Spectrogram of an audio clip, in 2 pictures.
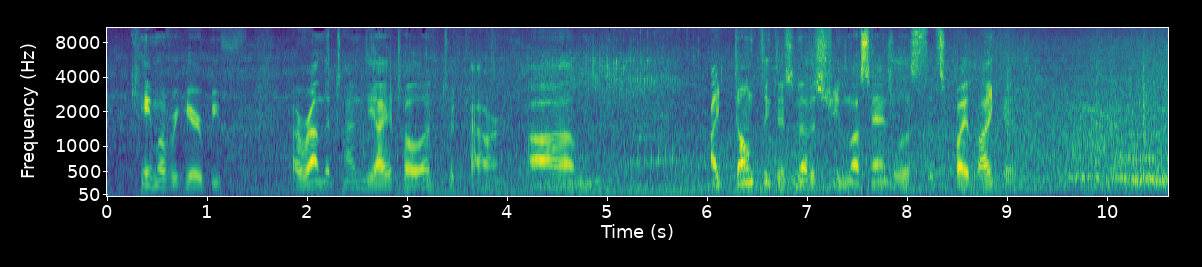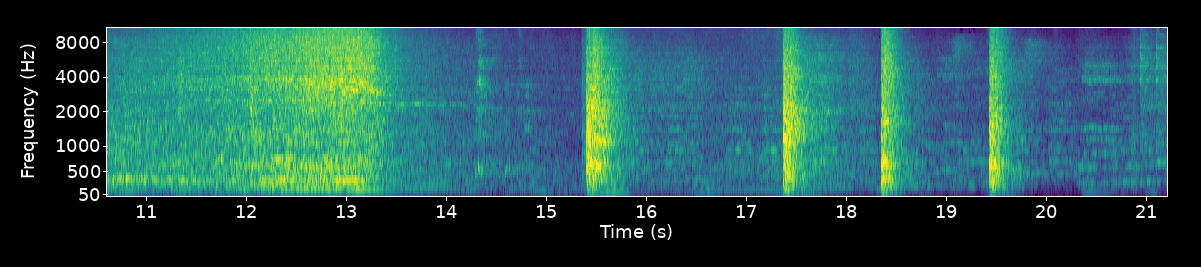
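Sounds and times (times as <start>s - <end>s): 
street traffic noise: 0.0s - 20.0s
speech: 0.3s - 5.2s, 6.0s - 10.0s
cleaver chopping goat meat with heavy thumps: 17.4s - 17.7s.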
